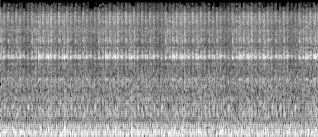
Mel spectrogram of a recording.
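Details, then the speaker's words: Car engine under steady acceleration: steady high whirring hiss from a dry, worn pulley bearing, on the tensioner, alternator, compressor or water pump. Fix: remove the belt and check each pulley. "definitivamente es un problema con algún balero ya sea de algún tensor del alternador del compresor o de la bomba de agua"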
